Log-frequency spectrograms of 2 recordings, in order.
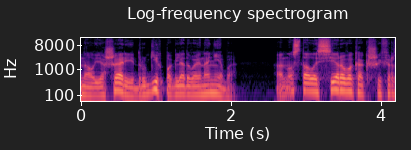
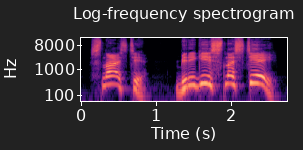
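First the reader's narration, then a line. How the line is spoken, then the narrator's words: Yelling. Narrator (Russian): заорал Ной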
